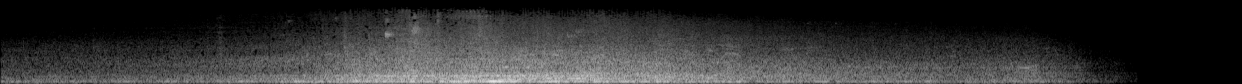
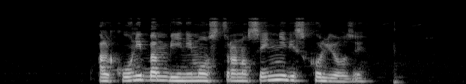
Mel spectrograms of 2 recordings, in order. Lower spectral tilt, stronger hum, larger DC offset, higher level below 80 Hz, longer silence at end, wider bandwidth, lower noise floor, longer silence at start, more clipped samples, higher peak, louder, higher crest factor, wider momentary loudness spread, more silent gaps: about the same, -6.5 dB/octave vs -6.5 dB/octave; neither; neither; first, -48 dBFS vs -64 dBFS; first, 1.6 s vs 0.7 s; first, 14 kHz vs 9.4 kHz; second, -54 dBFS vs -71 dBFS; second, 0 s vs 1 s; neither; about the same, -2 dBFS vs -4 dBFS; about the same, -20 LUFS vs -20 LUFS; about the same, 20 dB vs 18 dB; first, 22 LU vs 8 LU; neither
